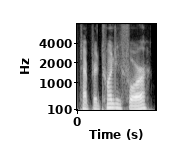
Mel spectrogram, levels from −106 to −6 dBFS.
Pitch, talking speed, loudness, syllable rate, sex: 115 Hz, 180 wpm, -18 LUFS, 6.0 syllables/s, male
